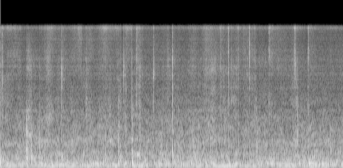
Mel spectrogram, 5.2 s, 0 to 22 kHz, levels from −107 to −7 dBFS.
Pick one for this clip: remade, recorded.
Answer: remade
